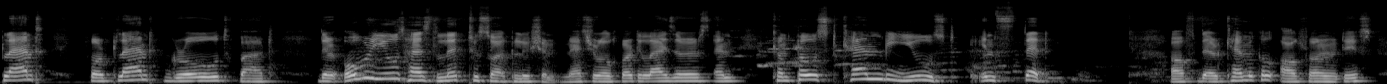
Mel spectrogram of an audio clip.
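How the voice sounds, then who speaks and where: Man, very slow, halting restarts, fillers, coughs, reading lesson aloud. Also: a little high, lively intonation. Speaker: self-taught reader on a video channel. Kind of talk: reading a textbook aloud with explanations.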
